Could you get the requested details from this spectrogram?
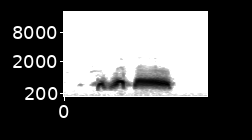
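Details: Single thúc gù phrase from a lure spotted dove used to attract wild doves: a short dipping hoot, a rising second note, then a sustained steady low coo lasting about half a second.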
